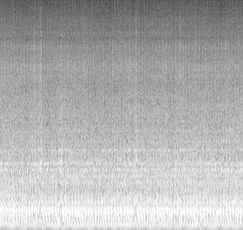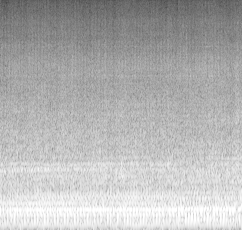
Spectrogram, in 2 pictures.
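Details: Single-cylinder motorcycle, not yet at temperature, after carburettor rebuild with new accelerator pump diaphragm, untuned: steady fast idle with slightly uneven, lumpy beat; owner reckons it's running a little lean, suspects fuel supply.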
